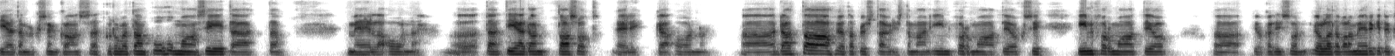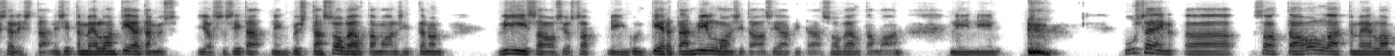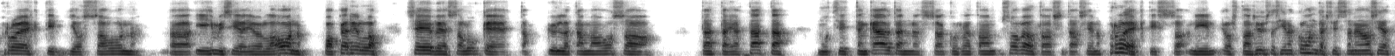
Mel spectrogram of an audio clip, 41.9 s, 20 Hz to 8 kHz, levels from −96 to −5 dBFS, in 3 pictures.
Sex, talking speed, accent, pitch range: male, 120 wpm, native, 135-150 Hz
